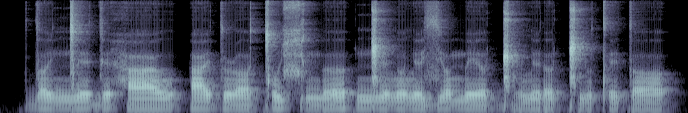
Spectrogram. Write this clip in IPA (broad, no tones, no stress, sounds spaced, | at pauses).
d ʌ ɪ̯ ŋ͡ǀ e d ɪ h a ʊ̯ | a ɪ̯ t ɹ ʌ ǀ ʊ ɕ ʌ ŋ ə | ŋ͡ǁ ɪ l ʊ l ɪ zʲ ɔ m e ə̯ ɡ͡ǁ ʊ l ɪ ɾ ə ǁ i ʊ̯ tʼ e t ʌ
